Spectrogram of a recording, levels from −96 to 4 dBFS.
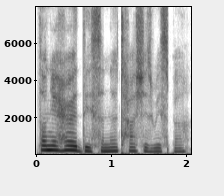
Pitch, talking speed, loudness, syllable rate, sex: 195 Hz, 175 wpm, -17 LUFS, 5.1 syllables/s, female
